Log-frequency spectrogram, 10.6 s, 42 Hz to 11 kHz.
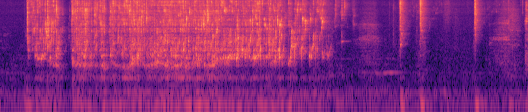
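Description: Water squeezed from a 30mm shaving brush knot pours out in a strong steady splashing stream for several seconds, then trails off into a few scattered drips and small flicks.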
